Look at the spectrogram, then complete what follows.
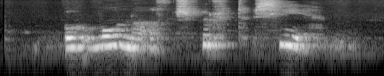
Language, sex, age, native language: Icelandic, female, 7, Icelandic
